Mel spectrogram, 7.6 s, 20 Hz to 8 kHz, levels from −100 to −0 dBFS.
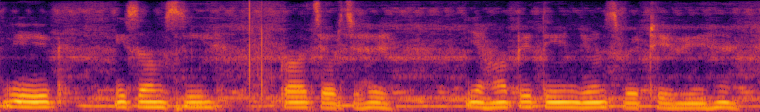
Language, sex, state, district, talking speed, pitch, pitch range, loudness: Hindi, male, Uttar Pradesh, Jalaun, 100 wpm, 145 Hz, 135-150 Hz, -21 LUFS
